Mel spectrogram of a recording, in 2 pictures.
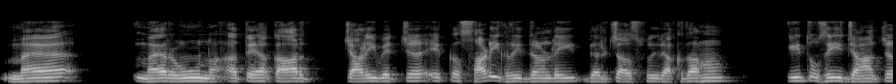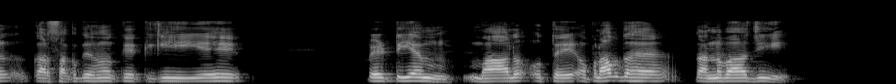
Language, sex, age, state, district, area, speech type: Punjabi, male, 60+, Punjab, Ludhiana, rural, read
